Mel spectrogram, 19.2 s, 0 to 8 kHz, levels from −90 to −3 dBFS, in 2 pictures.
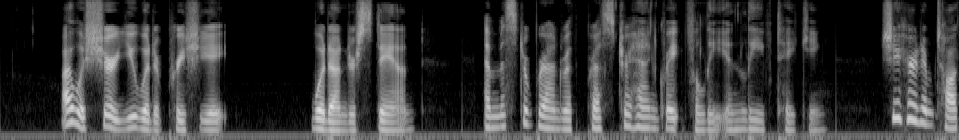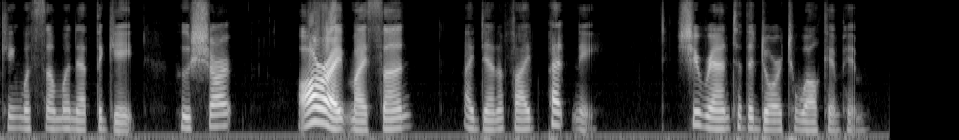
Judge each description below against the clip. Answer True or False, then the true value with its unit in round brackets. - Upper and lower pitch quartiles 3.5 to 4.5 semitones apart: True (3.8 semitones)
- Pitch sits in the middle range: True (170 Hz)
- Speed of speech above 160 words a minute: False (140 wpm)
